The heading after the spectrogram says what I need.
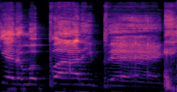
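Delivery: mock very high, maniacal screaming, "bag" drawn out. Speaker quotes the antagonist's buddy from an 80s movie's final battle: imitating someone screaming. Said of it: "he's just like screaming like".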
